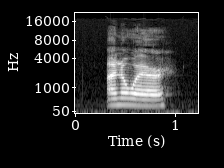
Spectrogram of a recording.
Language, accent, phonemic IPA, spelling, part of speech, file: English, US, /ˌʌnəˈwɛɚ/, unaware, adjective, En-us-unaware.ogg
- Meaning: 1. Not aware or informed; lacking knowledge; unmindful 2. Not noticing; paying no heed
